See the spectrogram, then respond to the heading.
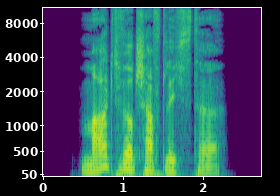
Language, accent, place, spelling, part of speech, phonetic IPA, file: German, Germany, Berlin, marktwirtschaftlichste, adjective, [ˈmaʁktvɪʁtʃaftlɪçstə], De-marktwirtschaftlichste.ogg
- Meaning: inflection of marktwirtschaftlich: 1. strong/mixed nominative/accusative feminine singular superlative degree 2. strong nominative/accusative plural superlative degree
